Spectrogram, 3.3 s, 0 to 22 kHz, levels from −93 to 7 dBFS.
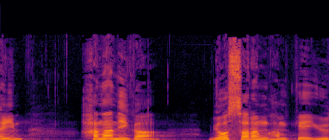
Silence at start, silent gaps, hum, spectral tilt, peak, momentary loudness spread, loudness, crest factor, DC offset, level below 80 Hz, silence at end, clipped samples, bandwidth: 0 s; none; none; -4 dB/octave; -6 dBFS; 13 LU; -22 LUFS; 18 dB; under 0.1%; -62 dBFS; 0 s; under 0.1%; 17 kHz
